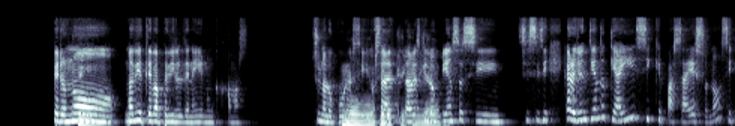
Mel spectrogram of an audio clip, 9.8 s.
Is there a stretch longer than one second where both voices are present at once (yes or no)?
yes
